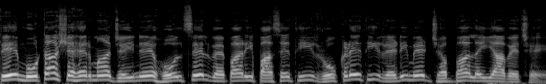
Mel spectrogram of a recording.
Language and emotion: Gujarati, neutral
